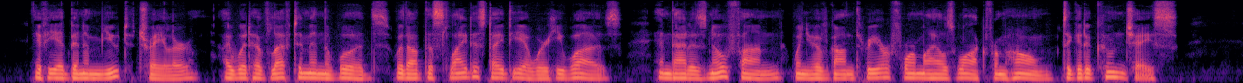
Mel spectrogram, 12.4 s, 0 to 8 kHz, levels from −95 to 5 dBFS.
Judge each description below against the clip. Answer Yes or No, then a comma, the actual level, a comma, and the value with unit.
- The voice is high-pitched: No, low, 115 Hz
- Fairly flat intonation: Yes, narrow, 2.1 semitones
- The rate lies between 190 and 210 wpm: Yes, fast, 205 wpm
